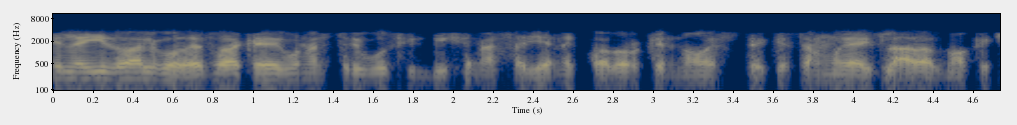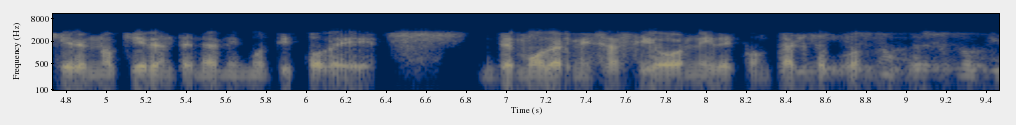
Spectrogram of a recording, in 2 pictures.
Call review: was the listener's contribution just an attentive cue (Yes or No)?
No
